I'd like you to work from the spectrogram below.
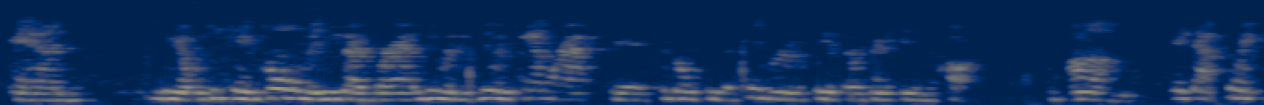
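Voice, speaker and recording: A woman with a mid-range voice talks casually and at length, hesitant and full of fillers. The phone-quality recording was made from a distance in an echoey room.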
